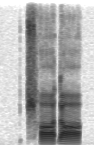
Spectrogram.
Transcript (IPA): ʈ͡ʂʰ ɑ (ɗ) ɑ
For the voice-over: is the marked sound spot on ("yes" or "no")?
yes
